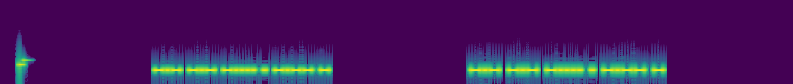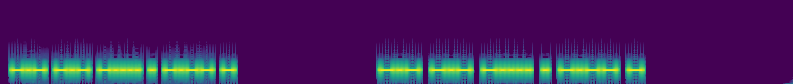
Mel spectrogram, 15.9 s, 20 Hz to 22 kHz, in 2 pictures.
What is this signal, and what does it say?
Morse code, heard as a keyed tone, about 36 wpm, 700 Hz. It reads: KK6EYT KK6EYT KK6EYT KK6EYT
